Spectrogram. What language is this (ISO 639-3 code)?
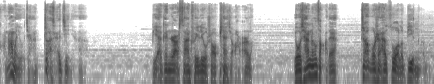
zho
